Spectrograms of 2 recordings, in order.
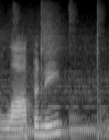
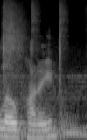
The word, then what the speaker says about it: Lopunny: It is pronounced Lopunny. It's pronounced Lopunny, not Lopunny. My bad.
